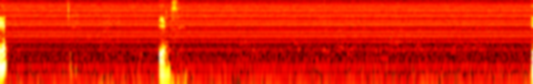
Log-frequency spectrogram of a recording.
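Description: Steady electrical mains hum with many overtones, heard under the pauses between a few short spoken words.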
